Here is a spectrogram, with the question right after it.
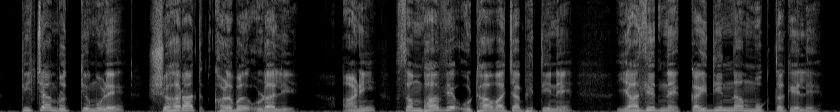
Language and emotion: Marathi, neutral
